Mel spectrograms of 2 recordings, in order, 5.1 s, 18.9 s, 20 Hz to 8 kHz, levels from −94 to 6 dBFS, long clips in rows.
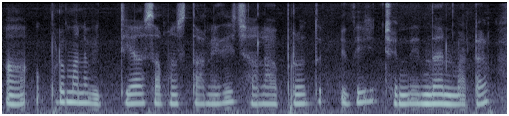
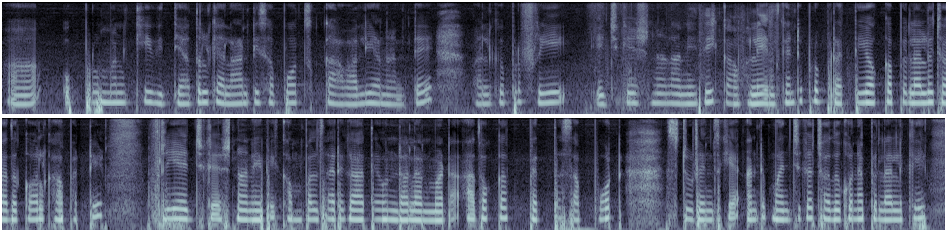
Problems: background sounds at intervals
